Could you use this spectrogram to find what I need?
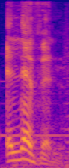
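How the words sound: It is said in a British accent.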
